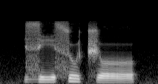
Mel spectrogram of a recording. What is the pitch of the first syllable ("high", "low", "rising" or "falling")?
low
